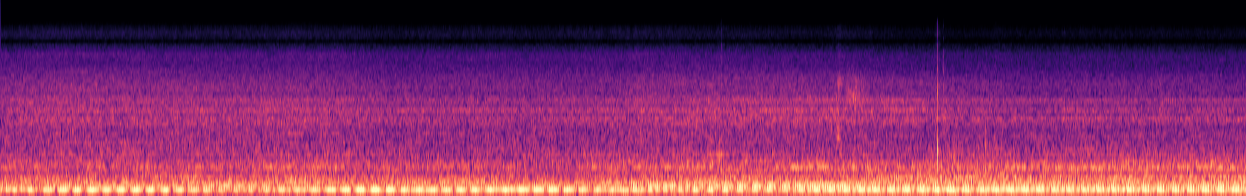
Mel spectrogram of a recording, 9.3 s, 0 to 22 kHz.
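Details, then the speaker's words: 1978 Dodge D150 pickup running: steady, even low rumble with a smooth regular beat, no knocks or misses and no smoke; engine sounds good. "Sounds good. No smoke blowing out or anything."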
